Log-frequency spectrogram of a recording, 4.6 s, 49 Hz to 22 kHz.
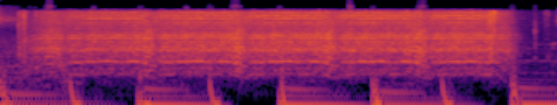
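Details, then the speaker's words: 8th-gen Honda Civic (2006-2011) R18A1 compression test while cranking: after cylinder 3 showed 0 PSI and cranked with a clean whine, this cylinder cranks with five even, strong pulses and is building normal compression. "we could hear 5 distinct revolutions at do-do-do. So we are building compression on this cylinder."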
